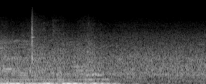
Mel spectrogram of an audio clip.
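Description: An iron weight plate clanks onto a barbell.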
